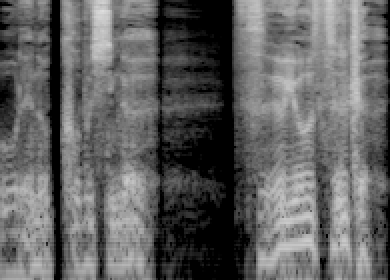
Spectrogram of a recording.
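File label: encounter fear, Japanese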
